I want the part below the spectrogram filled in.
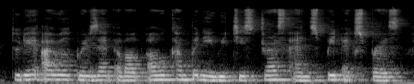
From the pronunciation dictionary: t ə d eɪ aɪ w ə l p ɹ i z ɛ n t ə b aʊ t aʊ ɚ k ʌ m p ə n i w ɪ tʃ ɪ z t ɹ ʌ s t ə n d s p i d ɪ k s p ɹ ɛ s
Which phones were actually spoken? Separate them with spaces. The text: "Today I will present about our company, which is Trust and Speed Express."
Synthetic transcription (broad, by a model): t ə d eɪ aɪ w ə l p ɹ i z ɛ n t ə b aʊ t aʊ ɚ k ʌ m p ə n i w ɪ tʃ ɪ s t ɹ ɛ s ə n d s p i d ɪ k s p ɹ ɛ s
